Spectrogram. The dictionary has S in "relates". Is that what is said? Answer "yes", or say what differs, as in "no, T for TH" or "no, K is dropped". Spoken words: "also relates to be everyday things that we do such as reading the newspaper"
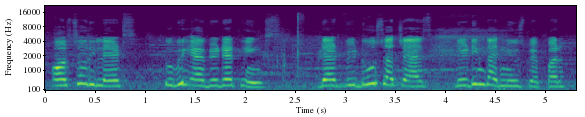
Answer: yes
